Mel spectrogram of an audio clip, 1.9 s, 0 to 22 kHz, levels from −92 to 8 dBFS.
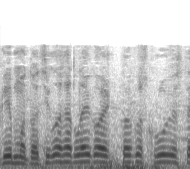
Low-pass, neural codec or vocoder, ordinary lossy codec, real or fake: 7.2 kHz; none; AAC, 32 kbps; real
